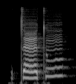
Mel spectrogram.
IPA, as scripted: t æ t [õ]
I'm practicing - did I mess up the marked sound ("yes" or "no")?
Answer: no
